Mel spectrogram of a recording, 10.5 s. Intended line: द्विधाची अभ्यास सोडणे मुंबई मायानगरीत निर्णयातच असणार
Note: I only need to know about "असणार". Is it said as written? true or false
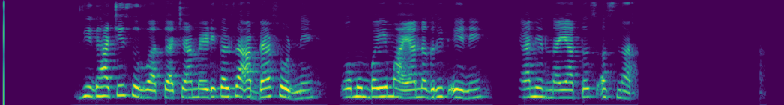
true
